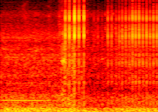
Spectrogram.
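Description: Wheels thump onto the runway as a plane touches down.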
